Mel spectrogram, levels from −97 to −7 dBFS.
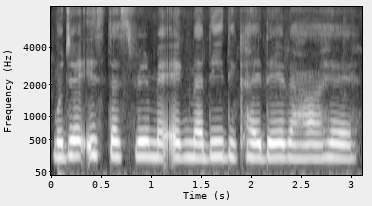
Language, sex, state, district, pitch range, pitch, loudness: Hindi, female, Arunachal Pradesh, Lower Dibang Valley, 220-235 Hz, 225 Hz, -14 LUFS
